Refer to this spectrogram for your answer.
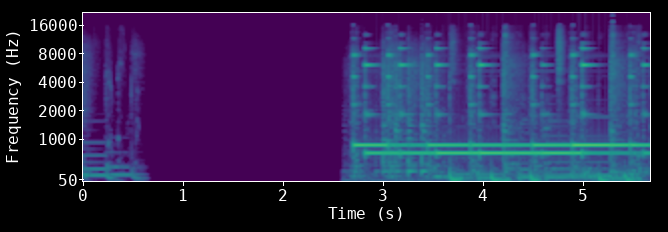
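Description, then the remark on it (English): A brief opening sound gives way to silence, then a loud, sustained bell at the gates of a candy factory rings with steady tones over a busy, layered background of clanking and mechanical noise. “we're pulling up to the Snoot Candy Factory gates, where Lucy is about to ring the bell”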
